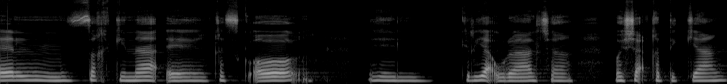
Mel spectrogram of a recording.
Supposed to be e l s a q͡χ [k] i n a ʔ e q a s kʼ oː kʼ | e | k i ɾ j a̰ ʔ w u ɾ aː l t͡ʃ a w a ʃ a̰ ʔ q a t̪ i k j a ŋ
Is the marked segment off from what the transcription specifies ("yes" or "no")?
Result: no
